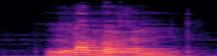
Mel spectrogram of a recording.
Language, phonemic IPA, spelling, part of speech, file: Dutch, /ˈlɑmərə(n)/, lammeren, verb / noun, Nl-lammeren.ogg
- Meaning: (verb) to give birth to lambs; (noun) plural of lam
